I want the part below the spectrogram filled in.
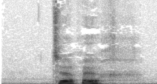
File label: "terug", Dutch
